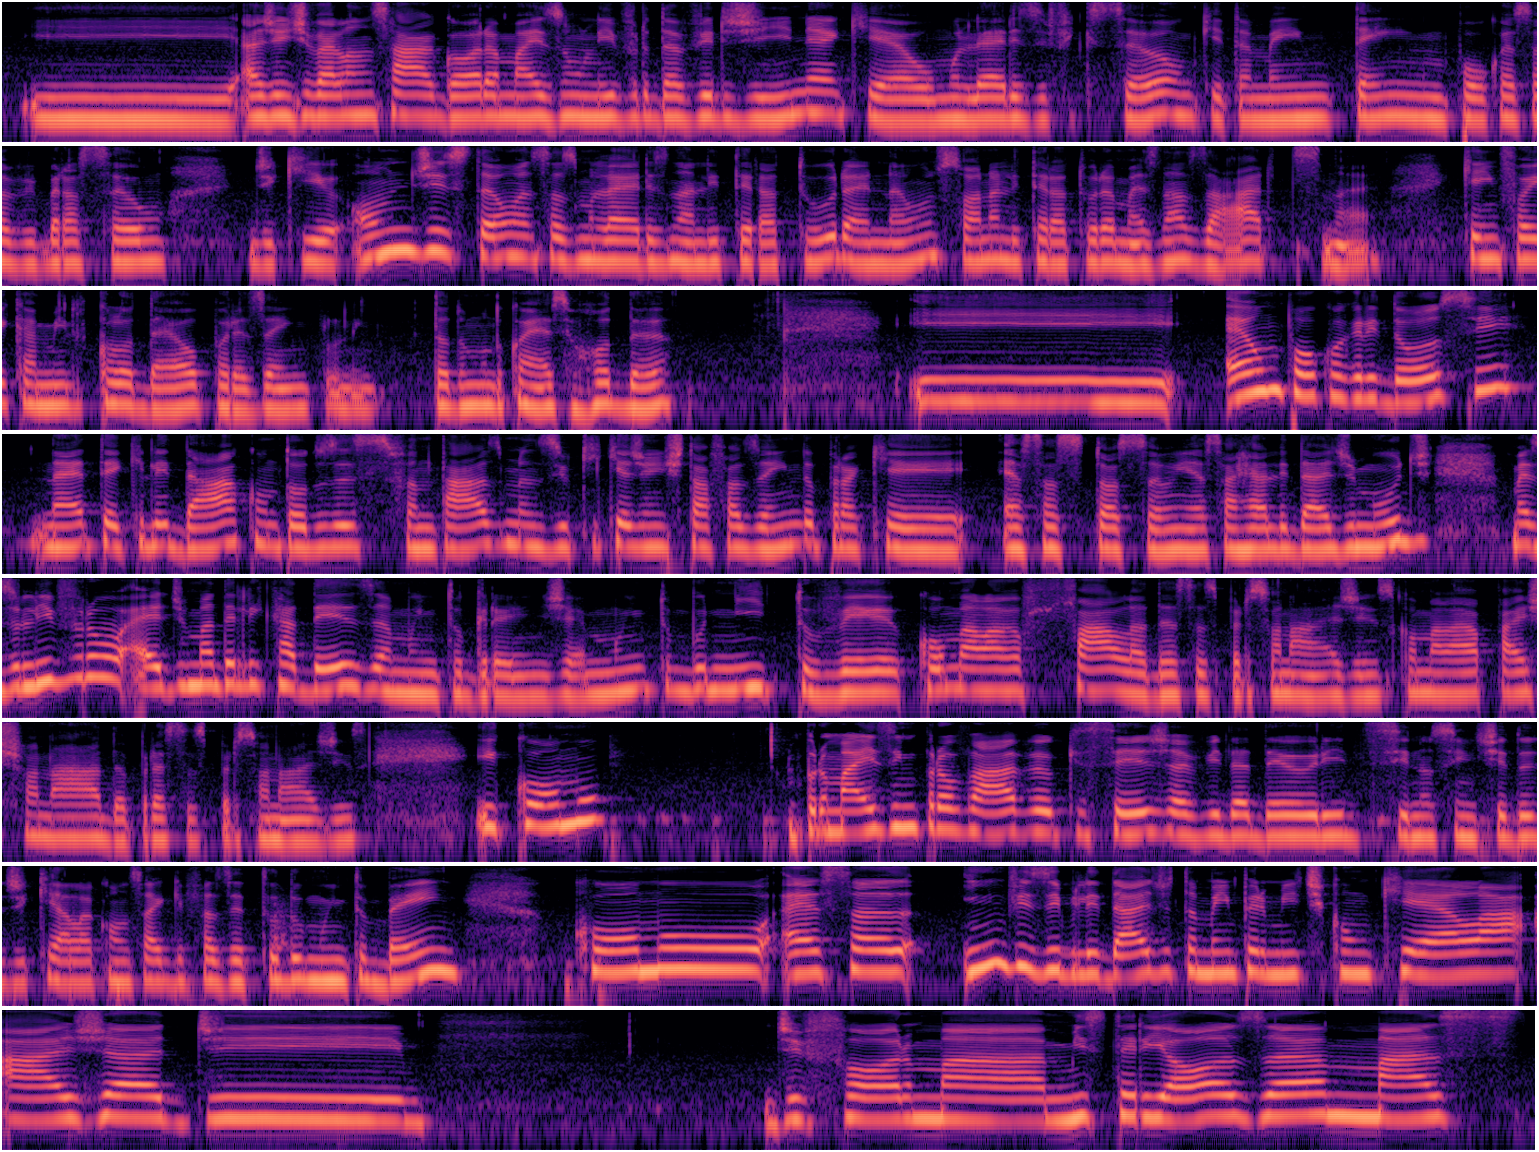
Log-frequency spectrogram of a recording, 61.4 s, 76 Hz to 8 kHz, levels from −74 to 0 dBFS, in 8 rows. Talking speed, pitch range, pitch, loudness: 135 wpm, 170-215 Hz, 185 Hz, -23 LUFS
